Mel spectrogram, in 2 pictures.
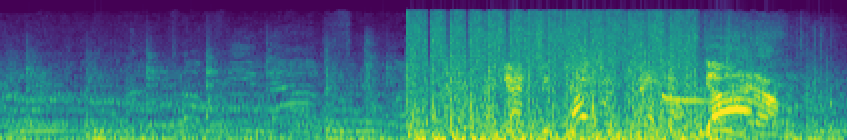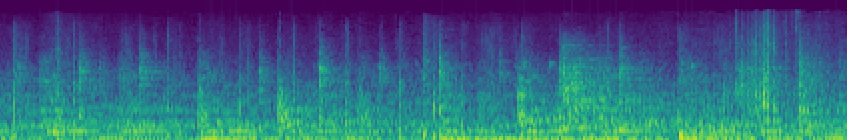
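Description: A loud, dense burst of gunfire lasting about a second and a half in Mafia II: Definitive Edition, set between quieter ambient game sound and brief voices.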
